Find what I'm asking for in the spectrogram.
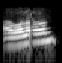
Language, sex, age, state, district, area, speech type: Bengali, male, 45-60, West Bengal, Dakshin Dinajpur, rural, conversation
